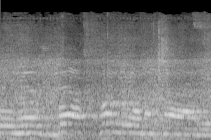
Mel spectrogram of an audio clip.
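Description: Voices talking in a large, reverberant sports hall, with no distinct other sound standing out.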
